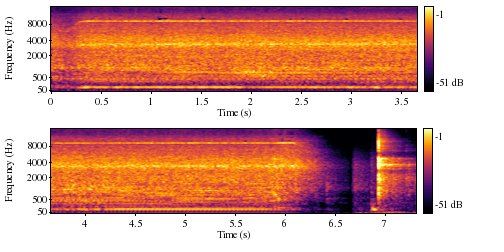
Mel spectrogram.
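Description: Cordless reciprocating saw cutting through a wooden board at a steady speed, winding down about six seconds in as the offcut comes free. A single sharp knock follows about a second later.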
